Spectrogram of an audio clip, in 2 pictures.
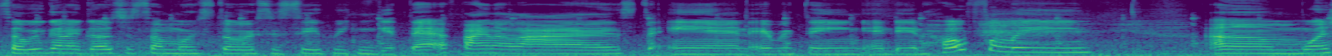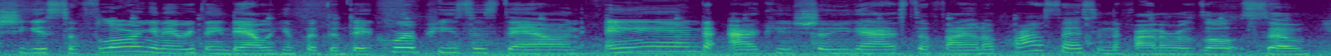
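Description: A woman's voice: mid-range voice, brisk, noisy background. A young American woman talking in an informal, chatty way as she vlogs. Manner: informal, conversational. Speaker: vlogger. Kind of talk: casual chatty vlog.

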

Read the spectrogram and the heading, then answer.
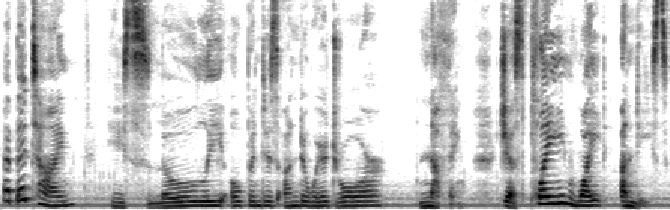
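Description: A woman reads a children's picture book aloud with a lively, swooping voice. She takes her time and stretches phrases for suspense like a practiced storyteller. There is some faint noise in the recording. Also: lowish voice. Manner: expressive, dramatic storyteller delivery with drawn-out suspenseful phrases. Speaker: storytime reader at a public library.

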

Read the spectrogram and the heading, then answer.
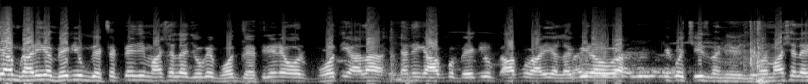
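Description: A man's voice: high-pitched, rough recording. A man with a Pakistani Urdu accent interviews a seller at an outdoor car market, politely repeating each answer back to the camera. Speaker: vlogger touring a car market. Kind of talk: walkaround car review interview.

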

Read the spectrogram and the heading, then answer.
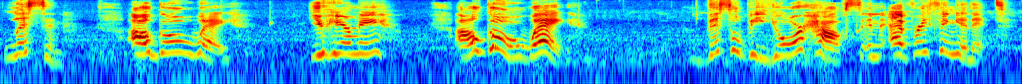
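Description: Terrified, sobbing woman, very high-pitched. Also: lively intonation, bright, forceful tone, heavily acted. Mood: shocked, fearful. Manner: halting, repetitive, sobbing, pleading. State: crying, panicked. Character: desperate, guilt-ridden, terrified woman pleading for her life. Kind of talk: horror radio play monologue.

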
